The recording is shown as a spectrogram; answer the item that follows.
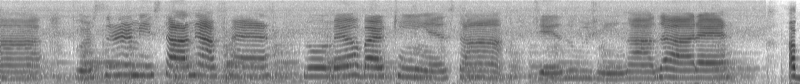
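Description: A young girl singing a song, her voice gliding up and down in phrases over a backing of steady held low notes that change every half second or so. The singing stops shortly before the end.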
